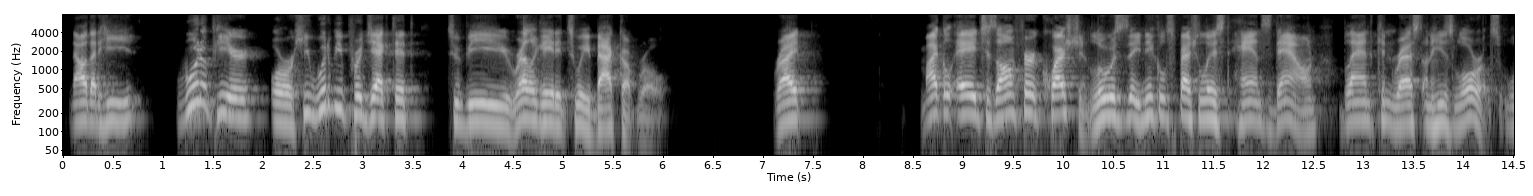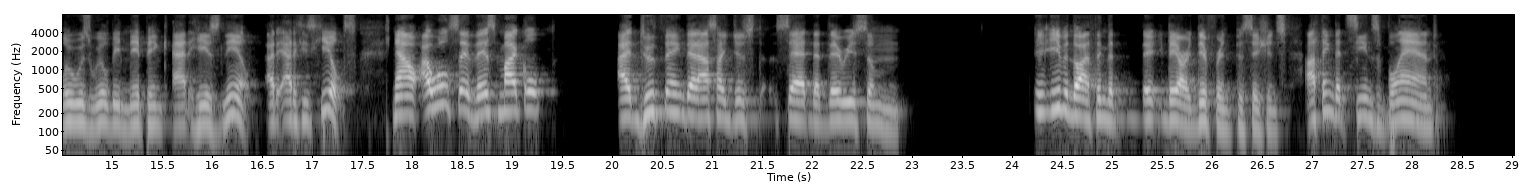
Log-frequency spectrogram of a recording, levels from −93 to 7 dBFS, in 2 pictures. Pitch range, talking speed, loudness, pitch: 140-185 Hz, 165 wpm, -24 LUFS, 155 Hz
